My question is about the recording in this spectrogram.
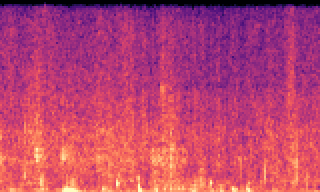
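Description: Scattered light knocks and shuffling from several people moving about and handling handheld microphones, with a soft low thump about half a second in.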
